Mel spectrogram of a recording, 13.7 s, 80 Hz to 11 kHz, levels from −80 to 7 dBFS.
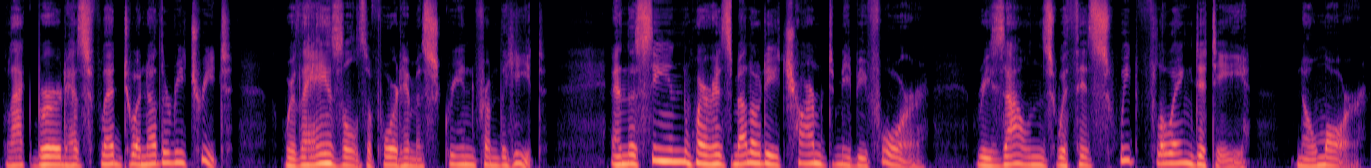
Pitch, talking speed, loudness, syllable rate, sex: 160 Hz, 150 wpm, -18 LUFS, 4.3 syllables/s, male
